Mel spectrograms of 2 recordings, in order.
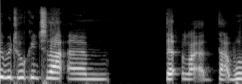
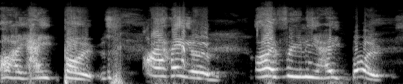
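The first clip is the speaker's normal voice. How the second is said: acted-out scream, much higher pitch, louder; 4 semitones higher, 5 dB louder than usual. The speaker recalls being drunk on a boat's top deck, retelling a scream. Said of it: "on the top deck and just screaming".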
